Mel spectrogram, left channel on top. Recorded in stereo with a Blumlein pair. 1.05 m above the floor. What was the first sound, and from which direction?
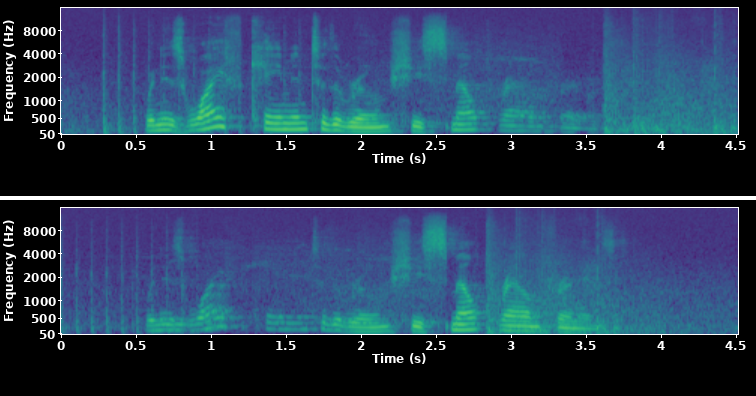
A man speaking, 60° left.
